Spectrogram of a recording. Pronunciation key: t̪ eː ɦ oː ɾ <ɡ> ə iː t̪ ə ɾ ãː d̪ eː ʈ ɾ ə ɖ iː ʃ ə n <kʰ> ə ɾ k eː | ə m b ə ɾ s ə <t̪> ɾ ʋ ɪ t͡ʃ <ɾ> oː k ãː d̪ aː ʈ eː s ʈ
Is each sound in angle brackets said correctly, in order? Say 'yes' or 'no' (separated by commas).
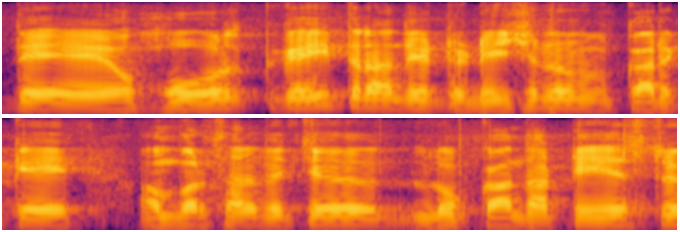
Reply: no, no, no, no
